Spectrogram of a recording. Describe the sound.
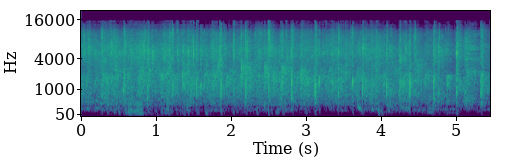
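Applause from an audience at an investor-pitching talk, welcoming a volunteer on stage. The brisk, even clapping is fairly faint and sustained throughout.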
